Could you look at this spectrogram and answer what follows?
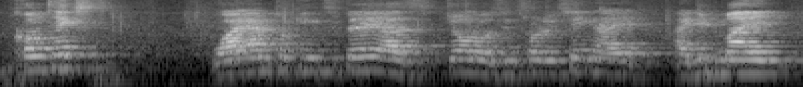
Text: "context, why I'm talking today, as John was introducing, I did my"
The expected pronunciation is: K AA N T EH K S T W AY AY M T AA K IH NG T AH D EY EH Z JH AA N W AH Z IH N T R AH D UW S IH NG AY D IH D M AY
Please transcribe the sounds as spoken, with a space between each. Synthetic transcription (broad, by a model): K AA N T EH K S T W AY AY M T AA K IH NG T AH D EY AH Z JH AA N W AH Z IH N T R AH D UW S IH NG AY D IH D M AY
